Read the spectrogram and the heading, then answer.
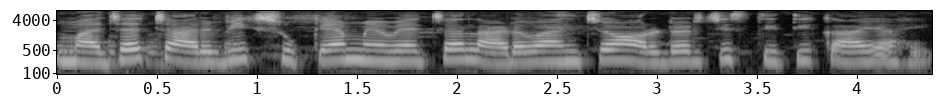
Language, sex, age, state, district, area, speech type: Marathi, female, 30-45, Maharashtra, Amravati, rural, read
